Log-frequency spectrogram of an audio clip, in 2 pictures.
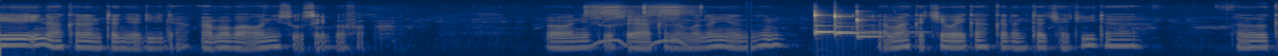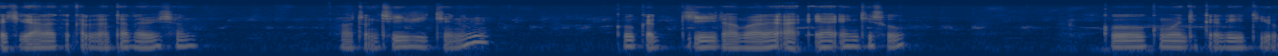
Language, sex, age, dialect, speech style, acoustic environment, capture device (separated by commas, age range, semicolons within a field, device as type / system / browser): Hausa, male, 18-24, Nigeria - Katsina, relaxed; tired, nature; music, mobile / Linux / Chrome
